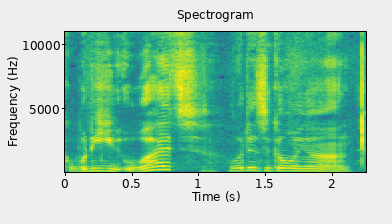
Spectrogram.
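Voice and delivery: high, baffled what are you; startled disbelief. Retold or imitated. Reacting to the wolf boy on the table, startled and baffled. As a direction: squeak it out in shock.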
